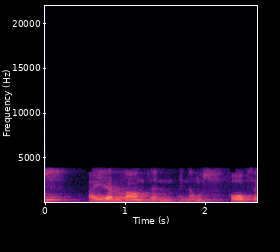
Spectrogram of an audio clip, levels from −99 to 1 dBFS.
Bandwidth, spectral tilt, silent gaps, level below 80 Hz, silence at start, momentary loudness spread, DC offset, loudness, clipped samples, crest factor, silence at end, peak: 4 kHz; -6 dB/octave; none; -76 dBFS; 0 s; 14 LU; under 0.1%; -34 LUFS; under 0.1%; 18 dB; 0 s; -16 dBFS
